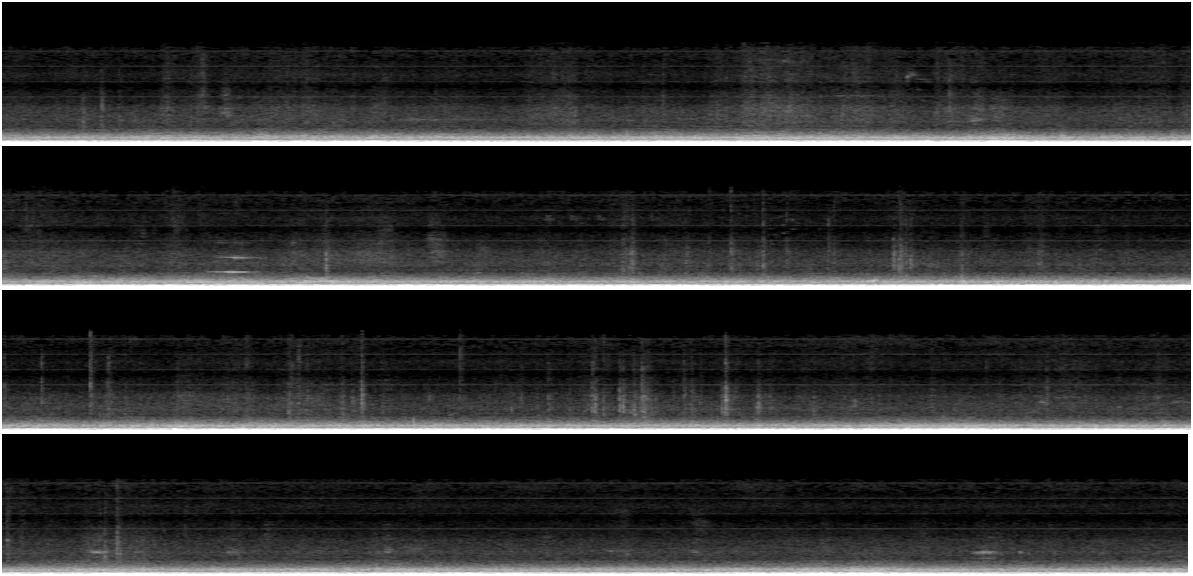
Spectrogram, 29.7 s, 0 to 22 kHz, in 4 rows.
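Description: Steady low rumble of a 25G passenger coach running on the rails, heard inside the coach, with a few brief louder knocks.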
